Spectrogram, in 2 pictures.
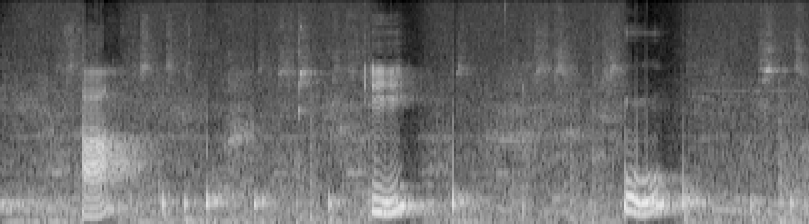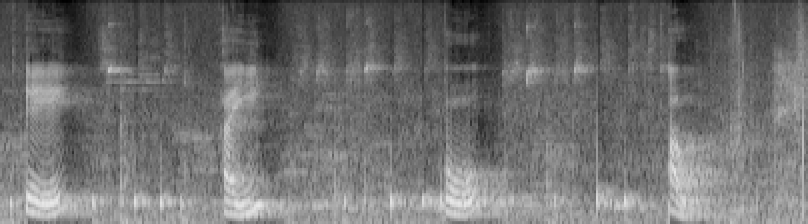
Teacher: वे स्वर जिनके उच्चारण में ह्रस्व स्वरों से दुगुना समय लगता है। ह्रस्व से दुगुना समय लेने वाले स्वर दीर्घ स्वर कहलाते हैं।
